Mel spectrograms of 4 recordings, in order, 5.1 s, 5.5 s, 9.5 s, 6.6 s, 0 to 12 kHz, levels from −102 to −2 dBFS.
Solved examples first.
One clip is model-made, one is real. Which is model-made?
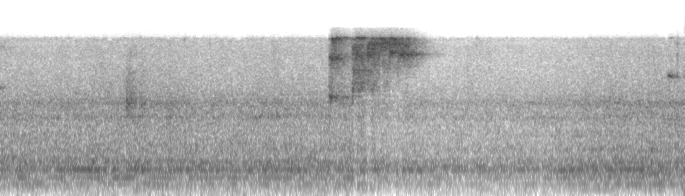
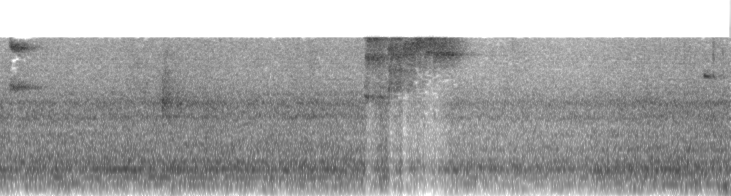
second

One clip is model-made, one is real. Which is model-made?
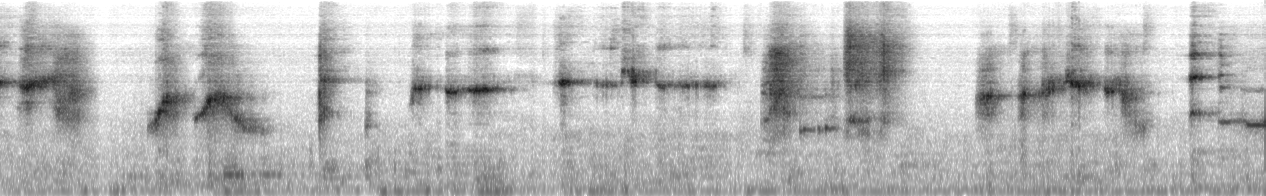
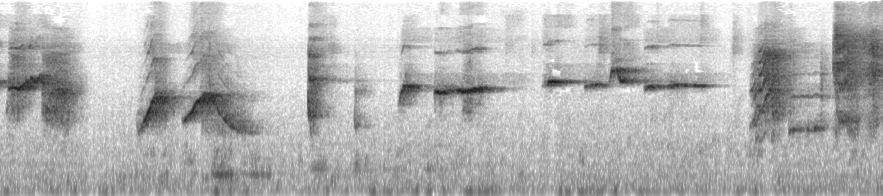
first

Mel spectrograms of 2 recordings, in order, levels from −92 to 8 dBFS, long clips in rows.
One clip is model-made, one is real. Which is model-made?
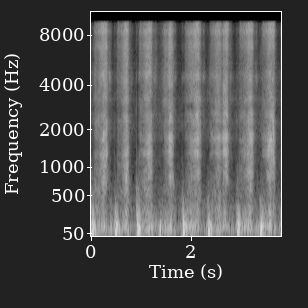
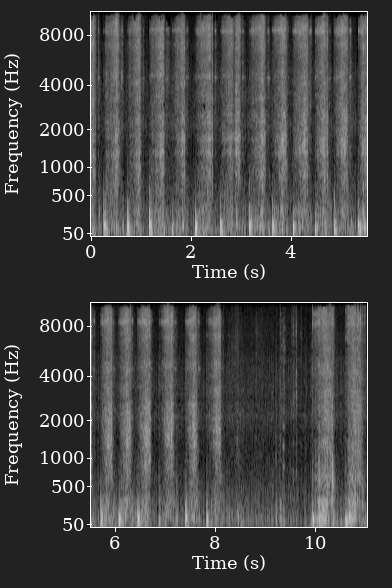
first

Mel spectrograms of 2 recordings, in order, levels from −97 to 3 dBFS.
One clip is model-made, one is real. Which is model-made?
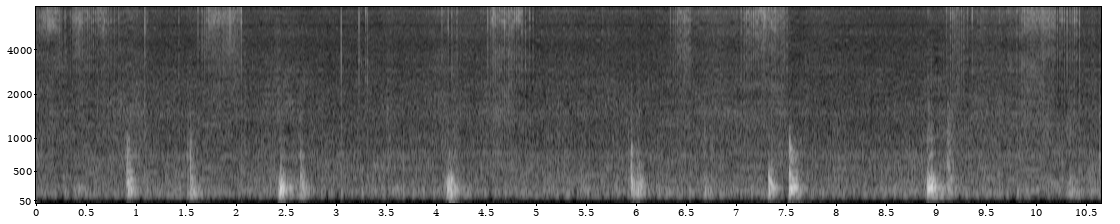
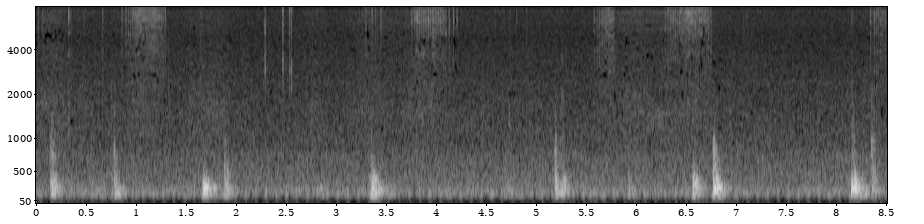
first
